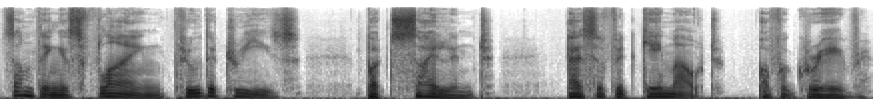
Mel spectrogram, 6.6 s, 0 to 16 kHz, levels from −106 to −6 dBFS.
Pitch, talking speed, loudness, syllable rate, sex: 90 Hz, 145 wpm, -21 LUFS, 3.9 syllables/s, male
